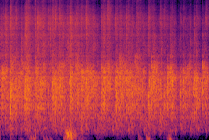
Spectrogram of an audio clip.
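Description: A crowd applauds the OpenSats team loudly and steadily, a dense wash of many hands clapping at once with a few scattered whoops, without pause.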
